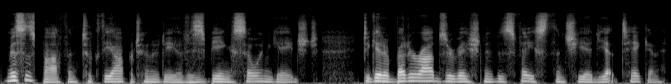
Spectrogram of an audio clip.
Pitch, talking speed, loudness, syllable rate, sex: 125 Hz, 205 wpm, -20 LUFS, 5.7 syllables/s, male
